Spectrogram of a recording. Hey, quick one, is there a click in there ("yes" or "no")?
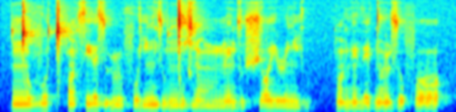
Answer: yes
